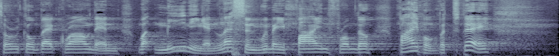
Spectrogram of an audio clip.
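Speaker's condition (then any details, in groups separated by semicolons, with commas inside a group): Cleft lip and palate, severe; 12 surgeries to date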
